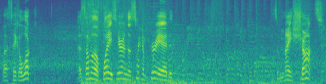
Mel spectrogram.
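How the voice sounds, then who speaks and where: A man's voice: high voice, lively intonation, measured pace, over music. A man doing an impression of an earnest TV hockey play-by-play announcer, calling a video game in clipped present-tense phrases. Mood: analytical.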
